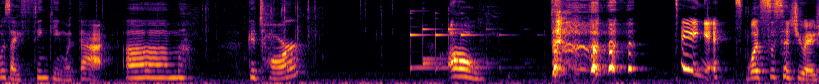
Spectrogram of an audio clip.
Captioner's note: bell chimes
